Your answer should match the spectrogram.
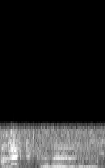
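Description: Italian greyhound 'talking': a short whiny vocalization, then about a second in a longer, low, wavering moan-like grumble.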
